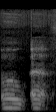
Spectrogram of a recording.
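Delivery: pretend giant voice. Leading a spelling drill, saying the letters again: giant voice. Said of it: "Say it in a giant voice".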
